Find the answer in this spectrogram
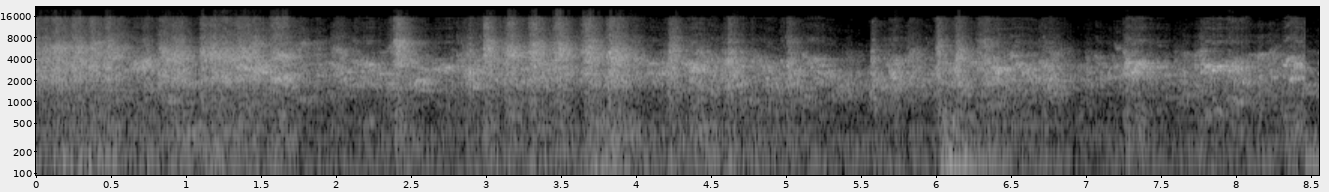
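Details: Many Hagoromo budgerigars kept in an aviary chatter together, giving loud, continuous high twittering and harsh squawks, with a brief thud near the end.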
